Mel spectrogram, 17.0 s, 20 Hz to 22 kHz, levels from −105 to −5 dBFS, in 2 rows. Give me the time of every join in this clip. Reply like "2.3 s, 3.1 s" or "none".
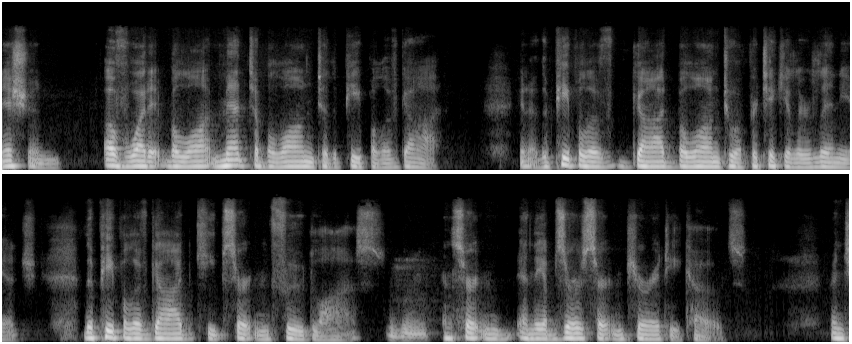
none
